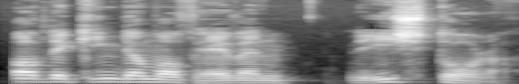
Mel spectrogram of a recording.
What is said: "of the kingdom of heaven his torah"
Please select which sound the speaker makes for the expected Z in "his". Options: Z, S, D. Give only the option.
S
